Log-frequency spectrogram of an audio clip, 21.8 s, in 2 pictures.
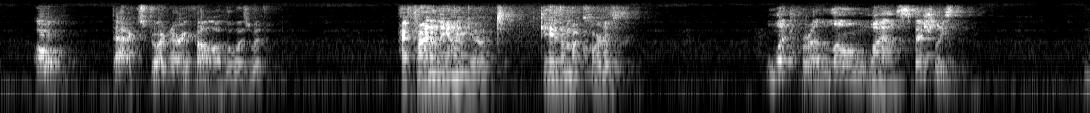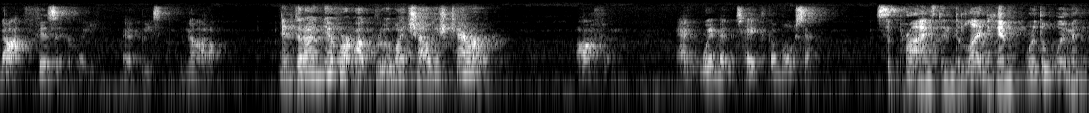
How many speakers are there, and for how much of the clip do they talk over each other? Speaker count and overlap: five, no overlap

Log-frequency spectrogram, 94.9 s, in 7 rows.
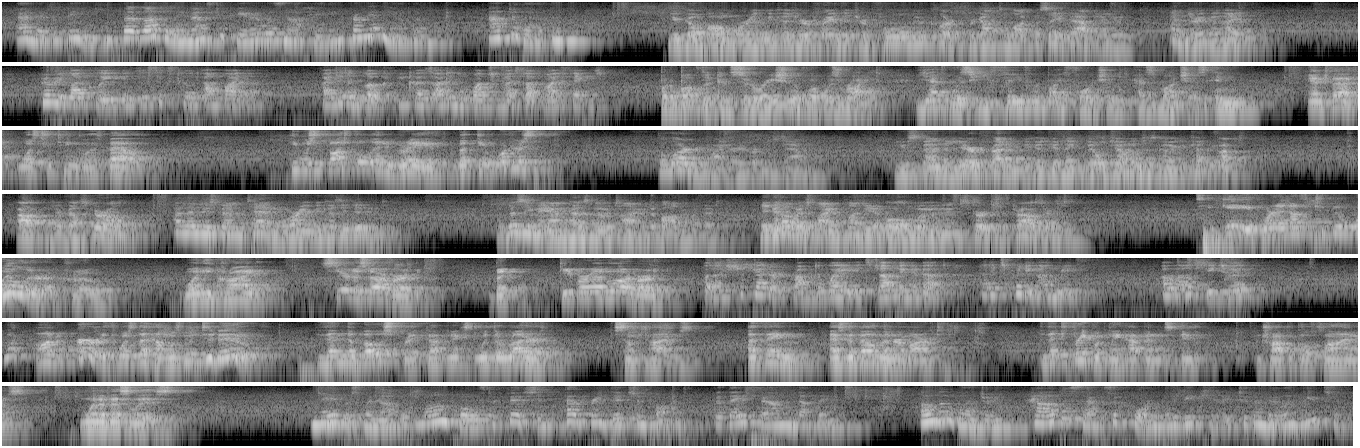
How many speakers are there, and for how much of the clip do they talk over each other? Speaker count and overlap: five, no overlap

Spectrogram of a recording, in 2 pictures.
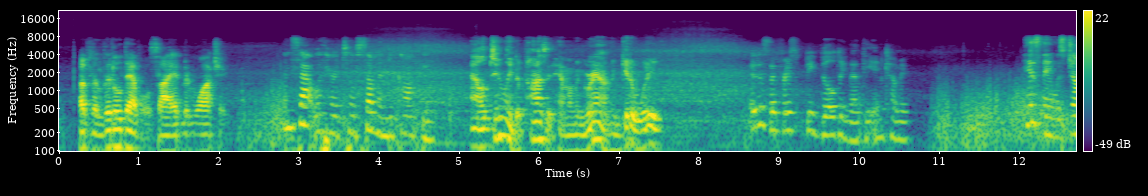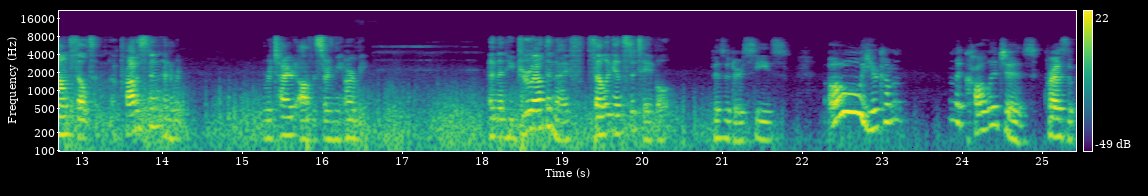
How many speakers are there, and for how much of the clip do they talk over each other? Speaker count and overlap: five, no overlap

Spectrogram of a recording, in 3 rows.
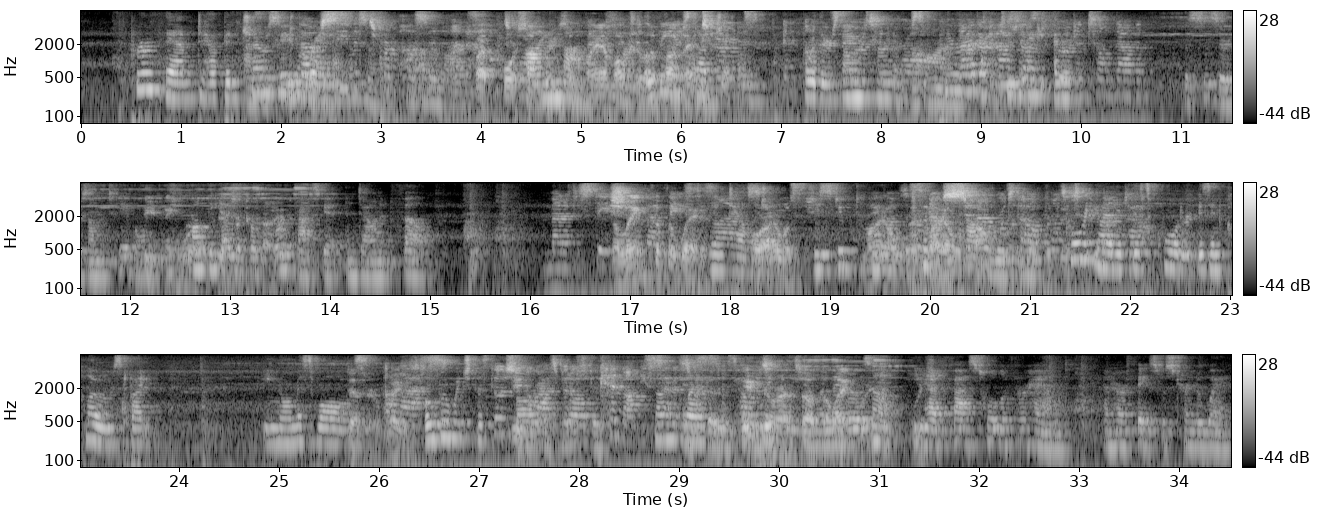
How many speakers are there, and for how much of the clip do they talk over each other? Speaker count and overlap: four, about 61%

